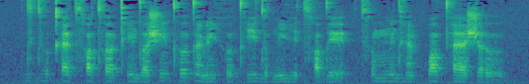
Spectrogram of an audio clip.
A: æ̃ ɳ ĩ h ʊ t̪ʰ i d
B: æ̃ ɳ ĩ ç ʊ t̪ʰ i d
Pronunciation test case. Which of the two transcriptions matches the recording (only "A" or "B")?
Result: A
